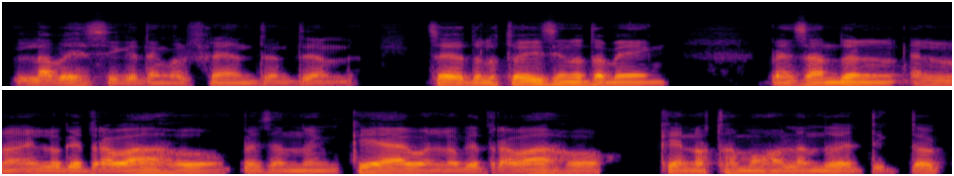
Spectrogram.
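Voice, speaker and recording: A man's voice: sits low, little pitch movement, brisk, warm tone, dry recording, dull audio. A man from Cuba, talking casually and reflectively as an interview guest, often checking in with "¿entiendes?". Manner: reflective, uses many fillers and "¿entiendes?".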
